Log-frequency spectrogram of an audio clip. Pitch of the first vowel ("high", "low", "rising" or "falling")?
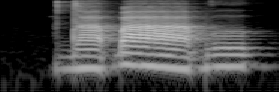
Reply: low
